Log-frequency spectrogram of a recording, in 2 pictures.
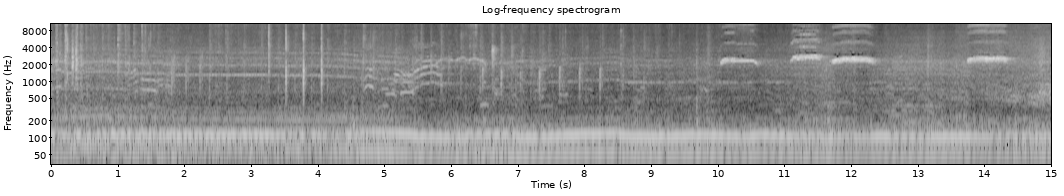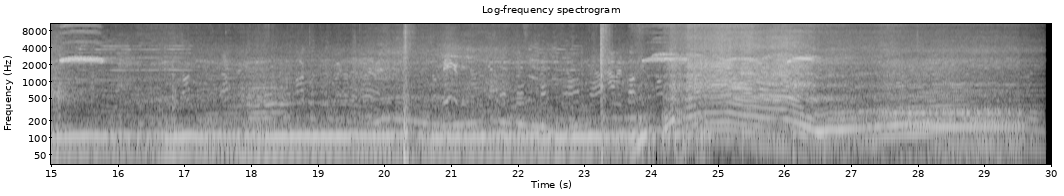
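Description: Classic Porsche 911 air-cooled flat-six engine idling steadily during a pit-lane driver change, with a run of short high beeps in the middle. Near the end the engine note dips and rises as it is revved.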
